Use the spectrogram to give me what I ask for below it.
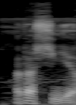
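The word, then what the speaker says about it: Russia: उच्चारण सा होता है एग्जांपल के तौर पर दोस्तों देखिए एशिया य लिखा ए एस आई ए एशिया यहां आई आया है इसलिए एस का उच्चारण सिटी वाला सा हुआ एशिया यह देख लीजिए आप य देख लीजिए आर U double S आई यहां भी आई आया है यह वाला आई तो यहां रशिया होगा एशिया जैसे य महाद्वीप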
